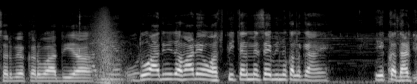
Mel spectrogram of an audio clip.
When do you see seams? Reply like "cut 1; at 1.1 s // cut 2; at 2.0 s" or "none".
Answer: cut 1; at 1.1 s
